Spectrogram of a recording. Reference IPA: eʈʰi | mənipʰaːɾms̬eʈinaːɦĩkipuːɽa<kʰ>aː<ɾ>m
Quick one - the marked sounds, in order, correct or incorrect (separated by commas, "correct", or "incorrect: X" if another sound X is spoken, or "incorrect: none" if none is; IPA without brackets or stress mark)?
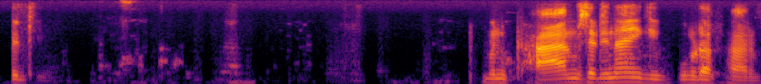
incorrect: pʰ, correct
